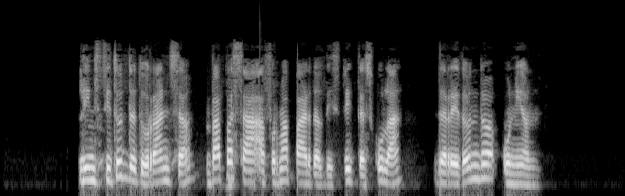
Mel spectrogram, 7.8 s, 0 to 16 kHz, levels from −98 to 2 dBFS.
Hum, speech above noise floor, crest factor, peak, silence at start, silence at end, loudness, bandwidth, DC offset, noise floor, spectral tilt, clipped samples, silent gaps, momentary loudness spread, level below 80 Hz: none; 76 dB; 16 dB; 0 dBFS; 1 s; 1.15 s; -14 LUFS; 7.8 kHz; under 0.1%; -90 dBFS; -6 dB/octave; under 0.1%; none; 6 LU; -60 dBFS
